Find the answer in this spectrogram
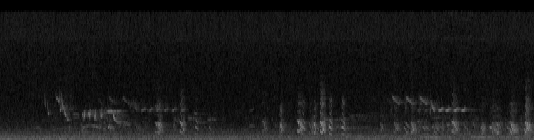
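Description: A group of Western Jackdaws gives short, sharp, overlapping calls at an irregular pace, with thin higher chirps and steady background noise.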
